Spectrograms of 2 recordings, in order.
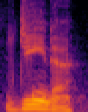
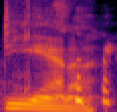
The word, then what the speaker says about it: Deana: Yeah, but so people know it's pronounced Deana. It's Deana. My mom just wanted to make it difficult Yeah, by throwing an extra A in there. Yeah, it's not Deana. So it's Deana, like Dean, Dean.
